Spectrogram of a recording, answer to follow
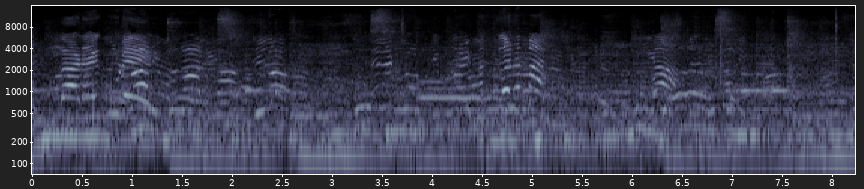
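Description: Children's high-pitched voices calling and chattering throughout, over music playing in the background.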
